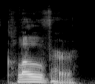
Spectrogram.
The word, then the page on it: clover: American English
